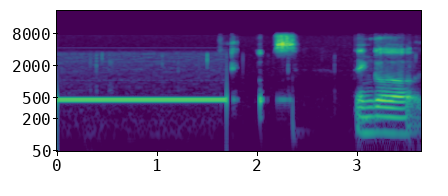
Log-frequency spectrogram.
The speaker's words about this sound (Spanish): Estaba sonando el teléfono.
